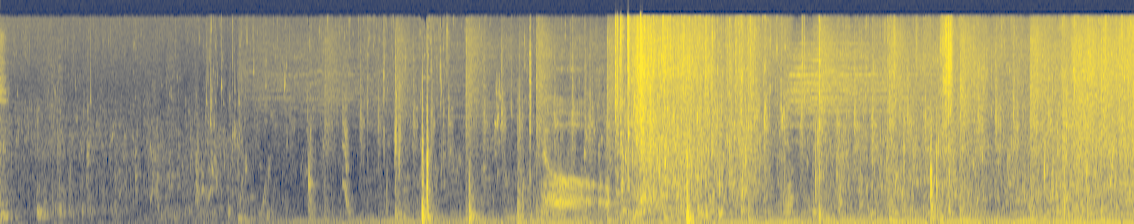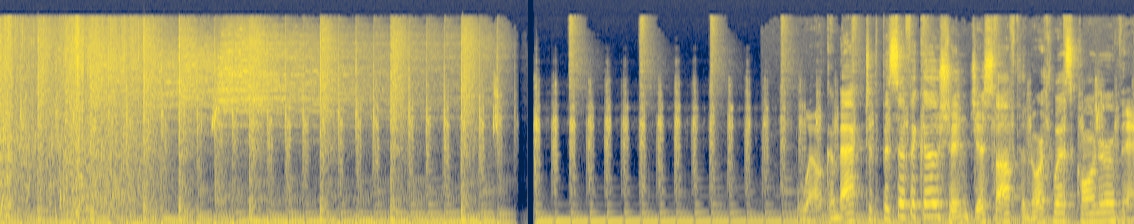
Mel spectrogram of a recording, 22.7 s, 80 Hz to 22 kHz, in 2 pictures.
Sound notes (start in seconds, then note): 5.1 groaning; 5.9 fish splashing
